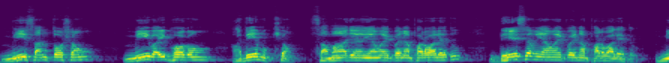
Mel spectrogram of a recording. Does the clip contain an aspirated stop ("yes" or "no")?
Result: yes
